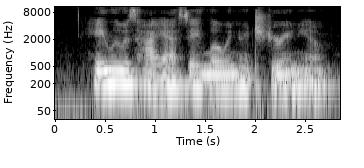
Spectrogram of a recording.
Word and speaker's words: helu: Halo. Halo. What is in your line of work? What is Halu? Halo is high assay, lowenriched uranium.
